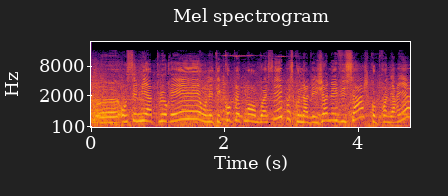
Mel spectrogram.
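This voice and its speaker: A woman speaks with lively intonation at a high pitch. Crowd noise sits in the background and the room echo is audible. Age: 50s. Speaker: protester. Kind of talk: interview testimony. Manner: hesitant, many fillers.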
